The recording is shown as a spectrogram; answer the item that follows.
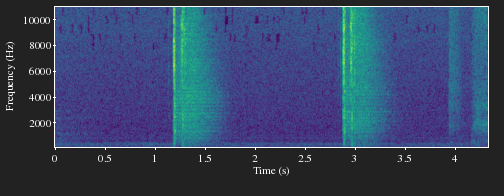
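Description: Porter-Cable pneumatic upholstery stapler firing two staples about a second and a half apart through the non-woven dust cover into the underside of a stool seat. Each shot is a sharp crack with a short hissing tail.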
